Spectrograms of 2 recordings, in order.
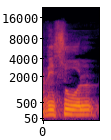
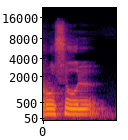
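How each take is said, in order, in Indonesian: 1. Vokal pertama adalah i. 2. Vokal pertama adalah u. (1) "bukan Risul" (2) "bukan Rusul"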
